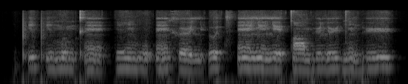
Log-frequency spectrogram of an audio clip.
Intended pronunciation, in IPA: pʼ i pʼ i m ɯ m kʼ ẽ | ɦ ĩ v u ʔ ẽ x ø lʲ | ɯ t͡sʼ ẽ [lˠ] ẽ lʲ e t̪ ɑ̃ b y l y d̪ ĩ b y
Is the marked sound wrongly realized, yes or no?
yes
